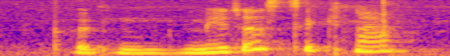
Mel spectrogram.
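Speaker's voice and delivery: usual speaking voice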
